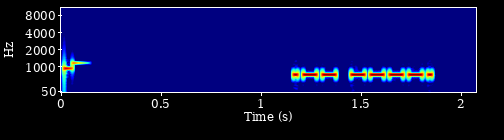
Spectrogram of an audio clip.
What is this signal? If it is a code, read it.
Morse code, heard as a keyed tone, about 53 wpm, 700 Hz. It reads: W9
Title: USA Call Sign Prefixes - 50wpm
